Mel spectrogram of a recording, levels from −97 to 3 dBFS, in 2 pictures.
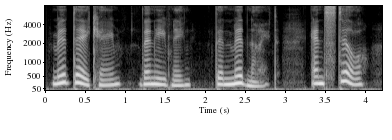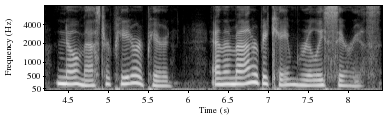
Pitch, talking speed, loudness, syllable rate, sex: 210 Hz, 135 wpm, -16 LUFS, 4.6 syllables/s, female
